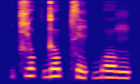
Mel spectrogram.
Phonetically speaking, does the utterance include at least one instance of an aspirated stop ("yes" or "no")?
no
